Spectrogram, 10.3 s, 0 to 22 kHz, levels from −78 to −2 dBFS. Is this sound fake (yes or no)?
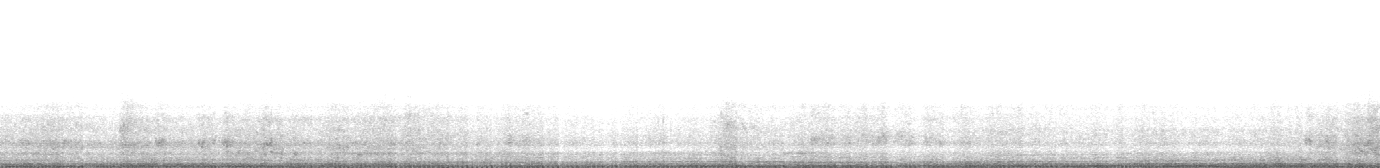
no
